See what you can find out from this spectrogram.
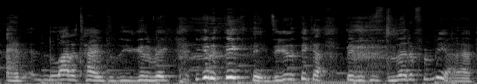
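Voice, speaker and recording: A man voicing a flustered young man from a visual novel as a nervous, halting, stammering neurotic. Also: high voice, expressive, a little mellow. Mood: flustered, defensive. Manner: stammering, halting, self-justifying. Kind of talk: comedic reading of visual novel dialogue. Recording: roomy echo, music behind.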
